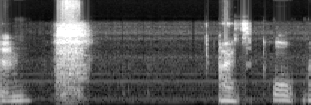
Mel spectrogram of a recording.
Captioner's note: sniffle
